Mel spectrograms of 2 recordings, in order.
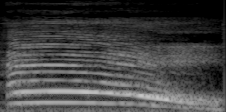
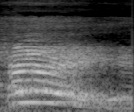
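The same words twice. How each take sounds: First: It is a full, ringing call. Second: It is a harsh, shouted yell.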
